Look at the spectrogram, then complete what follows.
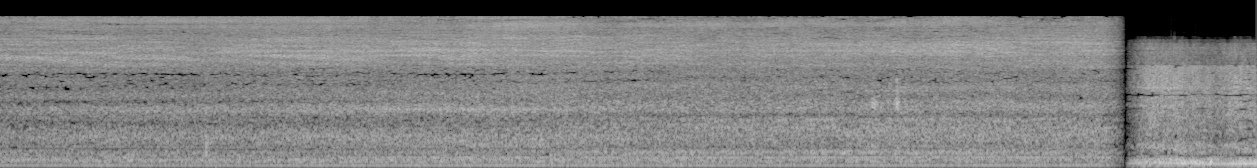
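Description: Diesel engine of a log-laden semi-truck running with a steady low hum under a loud even hiss. About eleven seconds in it cuts off abruptly and a louder, deeper truck engine takes over.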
